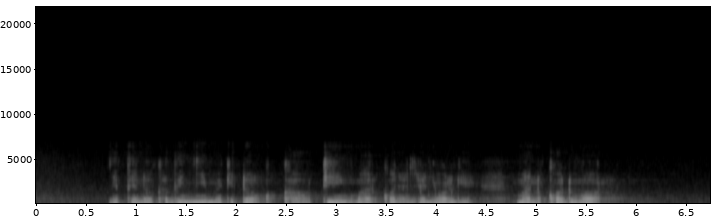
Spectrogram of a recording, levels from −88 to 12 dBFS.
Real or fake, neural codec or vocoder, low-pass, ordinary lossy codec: real; none; 7.2 kHz; none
